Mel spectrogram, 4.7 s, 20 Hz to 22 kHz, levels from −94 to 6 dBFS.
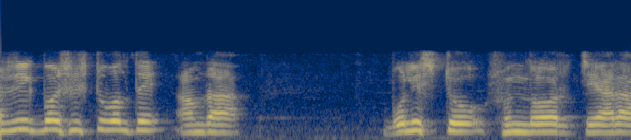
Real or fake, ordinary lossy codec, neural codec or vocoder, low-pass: real; Opus, 24 kbps; none; 5.4 kHz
